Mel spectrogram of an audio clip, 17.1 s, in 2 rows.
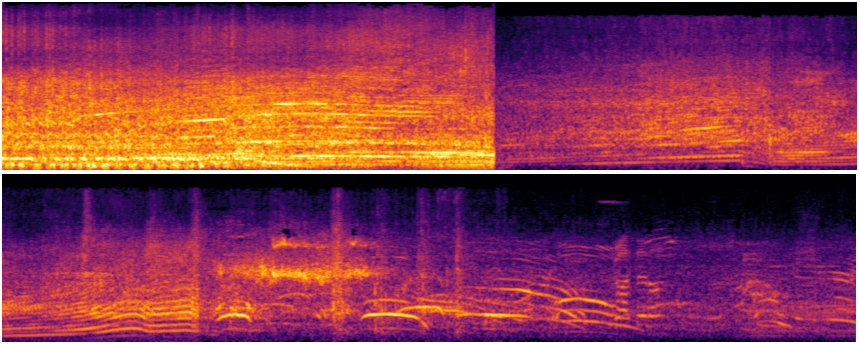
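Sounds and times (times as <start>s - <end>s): car engine accelerating: 0.0s - 10.7s
racing cars at full throttle: 0.0s - 12.4s.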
